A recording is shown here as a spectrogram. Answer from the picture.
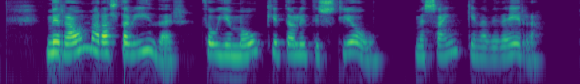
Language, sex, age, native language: Icelandic, female, 50-59, Icelandic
